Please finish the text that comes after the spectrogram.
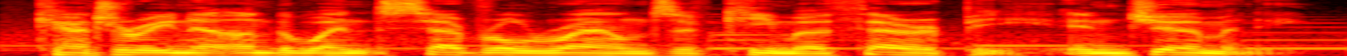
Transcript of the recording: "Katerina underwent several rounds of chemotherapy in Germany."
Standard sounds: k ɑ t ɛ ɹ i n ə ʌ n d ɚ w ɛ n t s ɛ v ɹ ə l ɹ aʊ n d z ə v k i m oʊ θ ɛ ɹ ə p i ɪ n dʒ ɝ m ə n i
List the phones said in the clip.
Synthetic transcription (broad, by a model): k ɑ t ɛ ɹ i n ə ʌ n d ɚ w ɛ n t s ɛ v ɹ ə l ɹ aʊ n d z ə v k i m oʊ θ ɛ ɹ ə p i ɪ n dʒ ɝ m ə n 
